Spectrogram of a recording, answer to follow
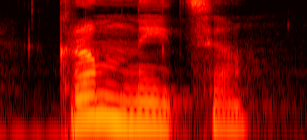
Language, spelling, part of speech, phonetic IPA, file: Ukrainian, крамниця, noun, [krɐmˈnɪt͡sʲɐ], Uk-крамниця.ogg
- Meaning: shop, store (establishment that sells goods)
